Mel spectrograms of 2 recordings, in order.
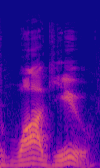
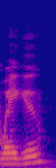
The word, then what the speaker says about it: Wagyu: know if I'm saying that correctly oh it's Wagyu wow you okay Janice you have to remember a part of part of my fun is purposely mispronouncing things to upset people so that that way goo was okay that way goo beef was just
